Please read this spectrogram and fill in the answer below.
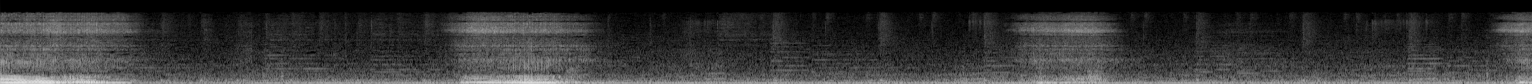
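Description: Three loud, low, rumbling breaths at slow, uneven intervals over background music; snoring from vibration of relaxed airway tissue during sleep.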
